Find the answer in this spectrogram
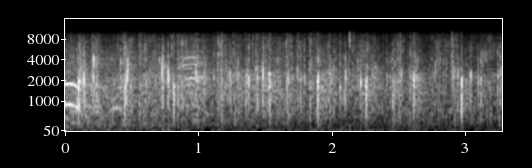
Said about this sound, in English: And if I could get some women to clap, I'd stop right about now.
